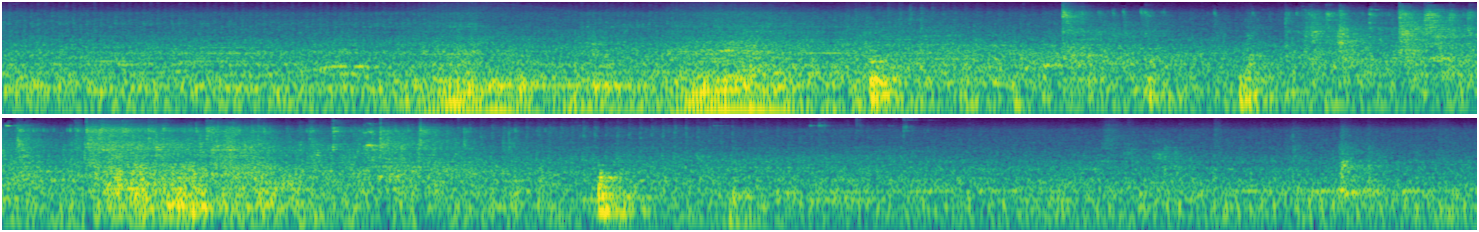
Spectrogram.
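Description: A van's engine running, with rattling and scraping of a sheet-metal door being pushed shut in the middle, and a single metallic clack about ten seconds in.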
